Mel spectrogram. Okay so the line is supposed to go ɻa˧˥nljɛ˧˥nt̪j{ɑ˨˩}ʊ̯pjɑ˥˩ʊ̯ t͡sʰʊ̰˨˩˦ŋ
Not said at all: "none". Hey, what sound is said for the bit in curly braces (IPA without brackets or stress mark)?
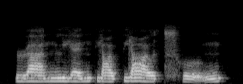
ɑ˧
